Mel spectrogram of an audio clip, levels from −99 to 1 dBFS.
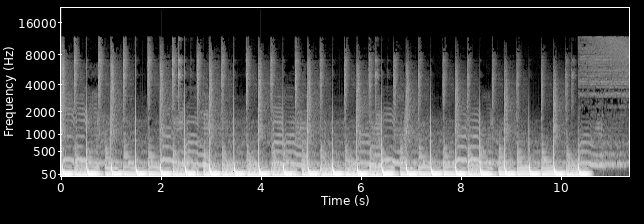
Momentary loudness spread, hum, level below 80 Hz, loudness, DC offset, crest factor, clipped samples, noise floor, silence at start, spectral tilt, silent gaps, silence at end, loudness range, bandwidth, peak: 2 LU; none; -8 dBFS; -11 LUFS; under 0.1%; 8 dB; under 0.1%; -29 dBFS; 0 s; -6.5 dB/octave; none; 0 s; 0 LU; 8.8 kHz; 0 dBFS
